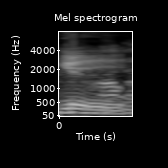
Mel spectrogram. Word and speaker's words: Hague: The Hague. The Hague, Mhm. maybe. Yeah. It's weird how they call it the Hague.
